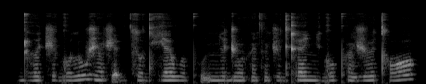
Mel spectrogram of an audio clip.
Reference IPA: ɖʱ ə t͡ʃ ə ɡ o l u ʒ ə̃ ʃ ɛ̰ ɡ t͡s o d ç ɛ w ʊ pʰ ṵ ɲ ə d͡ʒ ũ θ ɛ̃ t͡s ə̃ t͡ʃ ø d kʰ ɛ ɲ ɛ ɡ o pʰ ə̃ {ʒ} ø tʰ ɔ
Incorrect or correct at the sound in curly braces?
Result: correct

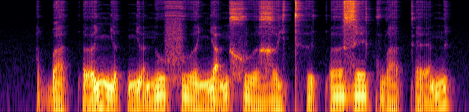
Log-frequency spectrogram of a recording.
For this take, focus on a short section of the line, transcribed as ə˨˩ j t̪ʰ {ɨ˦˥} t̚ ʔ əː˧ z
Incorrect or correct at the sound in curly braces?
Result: incorrect: ɨ˨˩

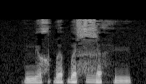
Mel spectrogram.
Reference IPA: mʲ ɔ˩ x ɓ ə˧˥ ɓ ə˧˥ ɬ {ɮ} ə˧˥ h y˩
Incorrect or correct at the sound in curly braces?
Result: correct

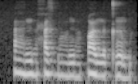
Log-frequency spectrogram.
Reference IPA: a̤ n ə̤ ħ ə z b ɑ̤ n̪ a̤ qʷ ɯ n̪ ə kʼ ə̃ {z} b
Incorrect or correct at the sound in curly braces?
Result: incorrect: none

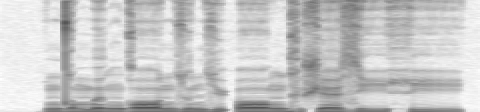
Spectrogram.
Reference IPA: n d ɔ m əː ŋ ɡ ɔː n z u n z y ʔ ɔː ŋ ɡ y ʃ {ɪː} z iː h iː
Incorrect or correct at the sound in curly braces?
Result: incorrect: ɛː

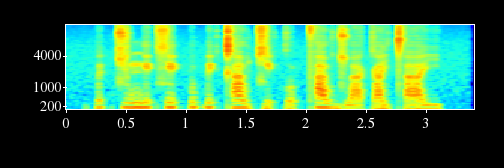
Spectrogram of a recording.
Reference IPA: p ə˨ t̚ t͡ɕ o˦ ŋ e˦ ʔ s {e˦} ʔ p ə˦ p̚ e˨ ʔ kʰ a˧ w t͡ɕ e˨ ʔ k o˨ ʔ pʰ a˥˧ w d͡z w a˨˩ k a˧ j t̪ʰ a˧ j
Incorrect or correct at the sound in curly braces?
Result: correct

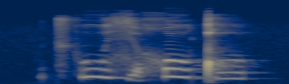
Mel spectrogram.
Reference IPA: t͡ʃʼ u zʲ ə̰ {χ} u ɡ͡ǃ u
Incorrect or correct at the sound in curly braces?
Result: correct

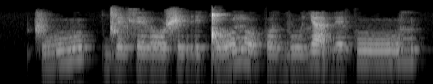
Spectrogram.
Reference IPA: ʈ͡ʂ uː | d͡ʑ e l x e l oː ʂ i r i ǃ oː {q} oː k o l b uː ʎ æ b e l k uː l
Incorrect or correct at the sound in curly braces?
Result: incorrect: ŋ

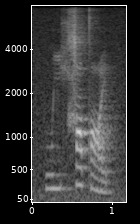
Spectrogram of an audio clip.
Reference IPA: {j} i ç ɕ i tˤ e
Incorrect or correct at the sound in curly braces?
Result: incorrect: w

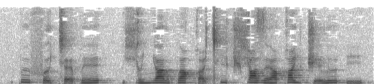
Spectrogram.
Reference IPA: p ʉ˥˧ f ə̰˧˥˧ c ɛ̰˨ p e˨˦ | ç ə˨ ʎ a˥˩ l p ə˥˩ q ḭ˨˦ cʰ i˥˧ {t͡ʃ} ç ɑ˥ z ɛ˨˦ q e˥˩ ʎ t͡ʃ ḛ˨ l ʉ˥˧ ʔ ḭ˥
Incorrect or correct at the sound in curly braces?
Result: correct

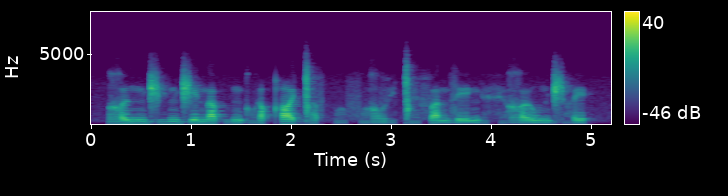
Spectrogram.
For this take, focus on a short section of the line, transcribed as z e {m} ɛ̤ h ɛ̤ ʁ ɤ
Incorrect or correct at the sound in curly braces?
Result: incorrect: ŋ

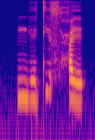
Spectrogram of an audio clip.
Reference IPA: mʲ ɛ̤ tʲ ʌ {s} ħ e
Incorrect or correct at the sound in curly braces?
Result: correct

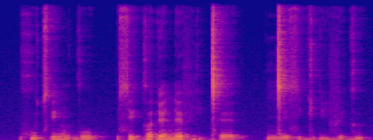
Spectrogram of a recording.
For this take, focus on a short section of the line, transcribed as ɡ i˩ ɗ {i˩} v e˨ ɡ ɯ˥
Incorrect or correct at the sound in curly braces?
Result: correct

